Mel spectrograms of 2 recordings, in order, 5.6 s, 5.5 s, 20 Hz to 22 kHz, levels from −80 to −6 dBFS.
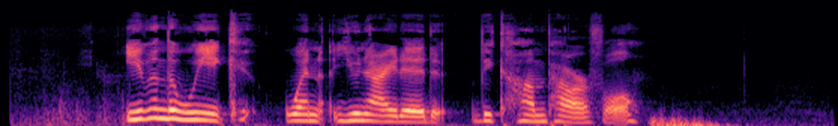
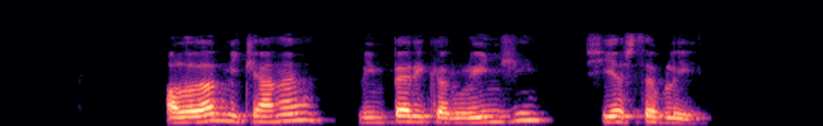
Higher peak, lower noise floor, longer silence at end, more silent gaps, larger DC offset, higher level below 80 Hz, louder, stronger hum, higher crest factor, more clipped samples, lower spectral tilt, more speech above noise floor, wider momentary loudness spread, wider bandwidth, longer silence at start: about the same, -4 dBFS vs -2 dBFS; second, -56 dBFS vs under -90 dBFS; about the same, 0.8 s vs 0.8 s; second, none vs 2.24-2.39 s, 3.72-3.90 s; neither; first, -42 dBFS vs -62 dBFS; second, -21 LUFS vs -18 LUFS; neither; about the same, 18 dB vs 18 dB; neither; second, -5 dB/octave vs -6.5 dB/octave; second, 36 dB vs over 73 dB; first, 17 LU vs 13 LU; first, 15 kHz vs 7.4 kHz; second, 0.3 s vs 1.1 s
